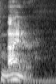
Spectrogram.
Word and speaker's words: niner: all right then how the supposed pronunciation they want you to use now is Fowler Tree five Niner all right every time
